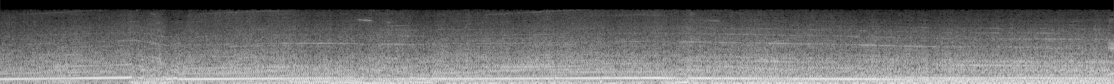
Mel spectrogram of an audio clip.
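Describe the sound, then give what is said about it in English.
A loud Porsche 935 race car engine roars at high revs, its pitch dipping with a gear change early on, then holding and slowly rising and falling in a sustained drone. “Drives the Newman Porsche 935”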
